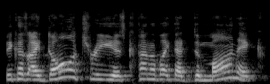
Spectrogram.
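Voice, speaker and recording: A male pastor preaching an expository sermon in a conversational, emphatic way, often slipping into quick acted-out voices. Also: very high voice, fairly bright tone, slight background noise.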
